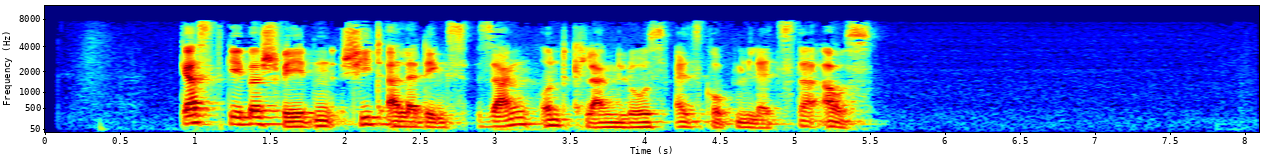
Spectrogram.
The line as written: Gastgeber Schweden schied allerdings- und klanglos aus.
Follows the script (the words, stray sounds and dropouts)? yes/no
no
